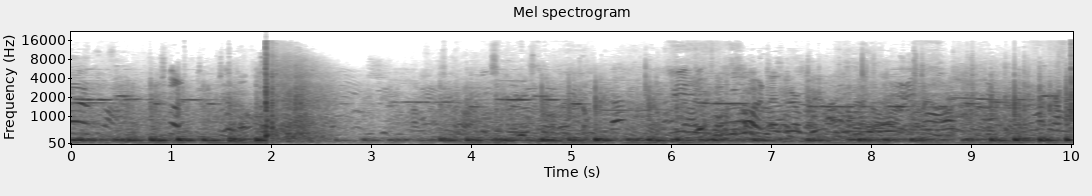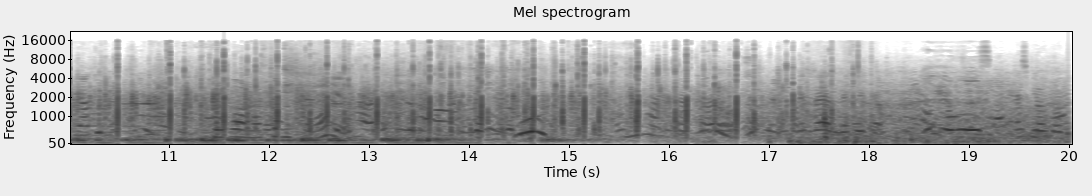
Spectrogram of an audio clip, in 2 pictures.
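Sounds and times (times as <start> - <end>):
crowd chatter: 0.0 - 20.0
gunshot with echo: 2.0 - 2.9.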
